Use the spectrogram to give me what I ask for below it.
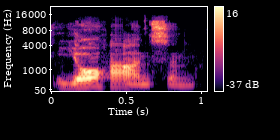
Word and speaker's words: Johansson: Johnson where's Johansson that's actually technically over there it's Johannsen Oh since the J the J is pronounced yeah like okay gotcha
